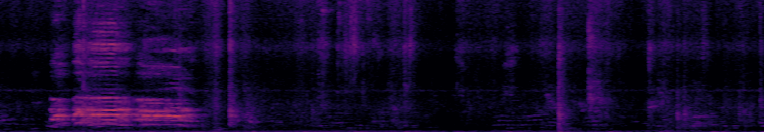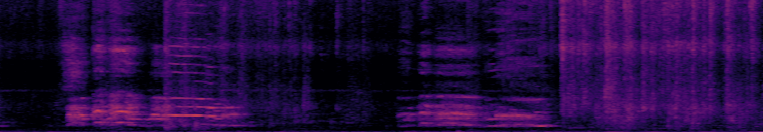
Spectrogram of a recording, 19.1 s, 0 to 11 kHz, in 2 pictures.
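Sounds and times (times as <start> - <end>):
rooster crowing: 0.6 - 2.5, 10.4 - 12.6, 14.5 - 16.5.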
